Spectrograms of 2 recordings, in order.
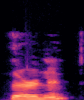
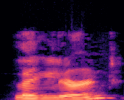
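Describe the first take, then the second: First: Learned said with an extra vowel, lɛrne; the past form after the base form. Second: Learned said as plain learn, no ending; present form. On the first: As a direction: say learned with the ending sounded out. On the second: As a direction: say learned like the base verb learn. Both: Shown as a demonstration.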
